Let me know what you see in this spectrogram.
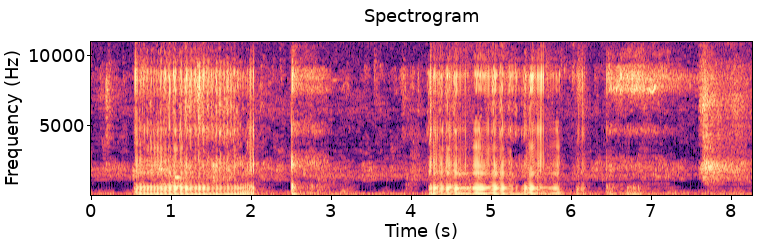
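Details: Sleeping dog, Yogi, snoring loudly with eyes twitching: two loud, rumbling snores on slow breaths with softer breathing between; ordinary snoring.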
